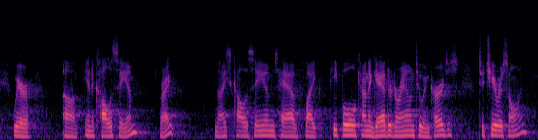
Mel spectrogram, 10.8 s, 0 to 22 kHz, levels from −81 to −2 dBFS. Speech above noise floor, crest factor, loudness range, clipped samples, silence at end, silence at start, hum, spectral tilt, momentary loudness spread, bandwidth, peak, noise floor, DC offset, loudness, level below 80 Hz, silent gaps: 30 dB; 18 dB; 5 LU; under 0.1%; 0.05 s; 0 s; none; -8 dB/octave; 12 LU; 8.2 kHz; -18 dBFS; -65 dBFS; under 0.1%; -36 LUFS; -72 dBFS; none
